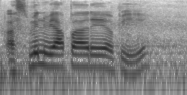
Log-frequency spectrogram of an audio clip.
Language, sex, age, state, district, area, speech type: Sanskrit, male, 18-30, Maharashtra, Nagpur, urban, spontaneous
